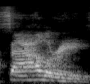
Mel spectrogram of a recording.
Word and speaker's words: salary: Two fingers, not here, but here. Ah, salary. Salary. Good. And now close your teeth for celery.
